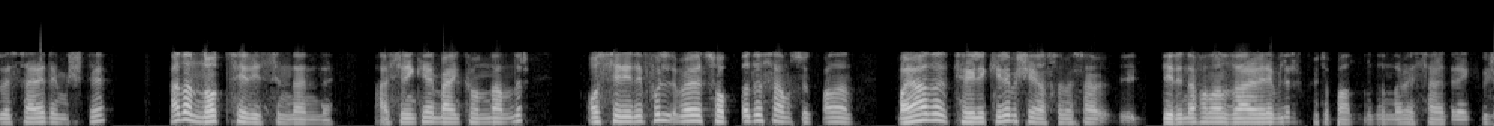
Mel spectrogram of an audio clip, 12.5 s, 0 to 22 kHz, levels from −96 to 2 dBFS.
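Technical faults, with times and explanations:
11.50–11.52 s, packet loss with pitch repetition: 20 ms lost, bridged by looping the last pitch period, a brief buzzy hold; waveform shows identical cycles.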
